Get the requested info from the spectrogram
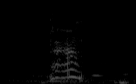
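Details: Domestic cat "talking" to its owner, a meow said to sound like "mama": one short drawn-out harmonic meow that rises and then falls, about a third of a second long, in a quiet indoor setting.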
